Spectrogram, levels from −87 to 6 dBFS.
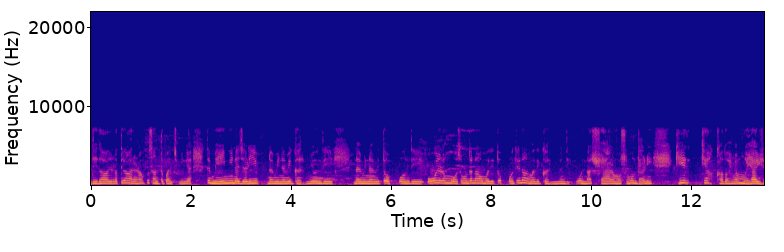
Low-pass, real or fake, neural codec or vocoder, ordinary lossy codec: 7.2 kHz; real; none; none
